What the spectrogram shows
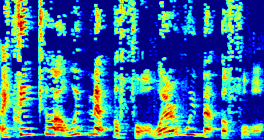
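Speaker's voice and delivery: very high character voice, swooping up and down. Imitating a film character recognising someone: Lancaster Dodd impression. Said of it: "Is that your Philip Seymour Hoffman?".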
